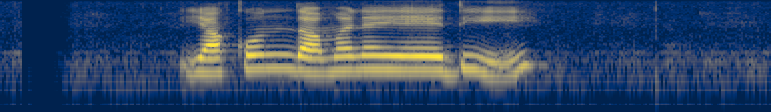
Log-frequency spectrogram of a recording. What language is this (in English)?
Sinhala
